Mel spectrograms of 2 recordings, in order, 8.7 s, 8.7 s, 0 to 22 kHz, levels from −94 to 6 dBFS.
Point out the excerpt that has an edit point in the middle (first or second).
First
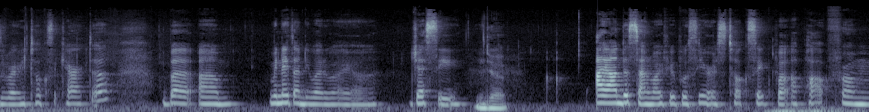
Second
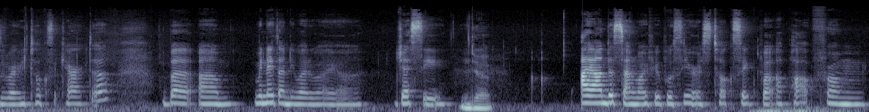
second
